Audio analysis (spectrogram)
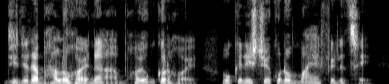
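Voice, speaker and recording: Worried mother for an audio story, voiced by a male narrator: fretful, questioning, lively pitch, soft tone. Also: brisk, dry recording. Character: worried village mother fretting over her daughter.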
